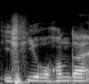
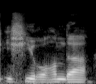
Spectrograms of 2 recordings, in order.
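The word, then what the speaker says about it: Ishirō Honda: Er ist selber mal gefragt worden und hat sich dann als Ishiro Honda entsprechend äh, tituliert. Also ich würde sagen Ishiro Honda. – Mhm. Das ist schon Betonung auf dem O von Ishiro sozusagen und dann stimmt das schon.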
